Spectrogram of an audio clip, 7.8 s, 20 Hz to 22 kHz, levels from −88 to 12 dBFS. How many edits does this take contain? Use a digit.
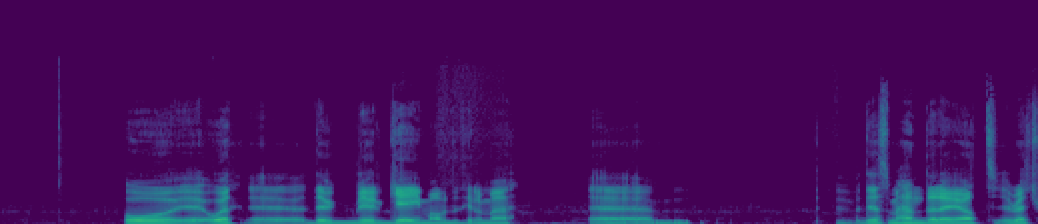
1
